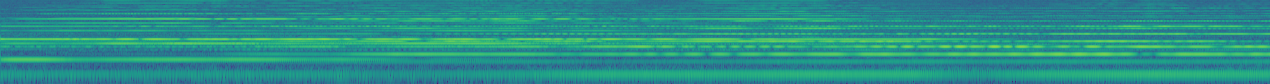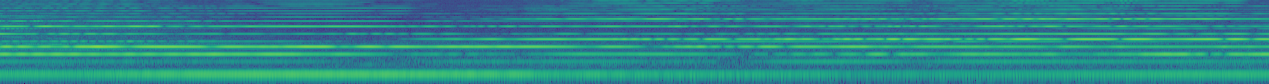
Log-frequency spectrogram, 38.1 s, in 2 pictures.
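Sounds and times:
tornado siren: 0.0s - 38.0s.

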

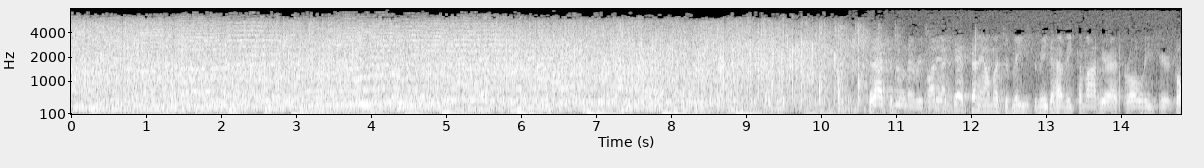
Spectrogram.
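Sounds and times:
audience applause: 0.0s - 11.7s
speech: 10.8s - 14.7s.

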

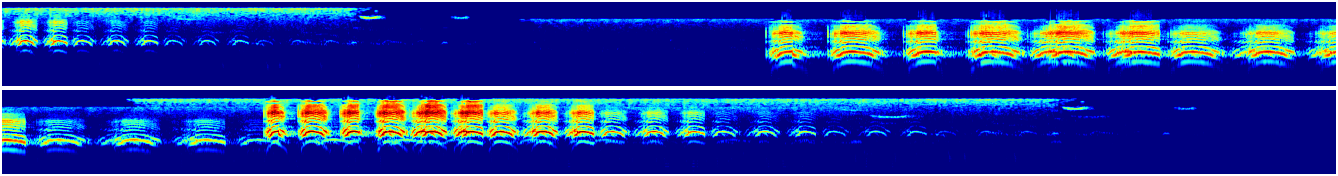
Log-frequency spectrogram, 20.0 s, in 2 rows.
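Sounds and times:
crow calling: 0.0s - 3.5s, 5.8s - 18.3s.

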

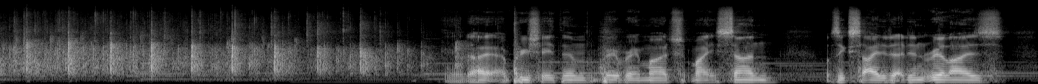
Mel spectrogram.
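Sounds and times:
audience applause: 0.0s - 5.2s
speech: 4.5s - 10.1s.

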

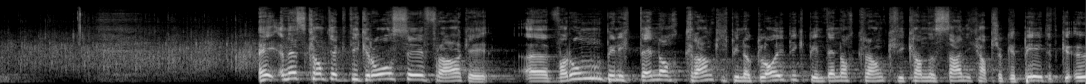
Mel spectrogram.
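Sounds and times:
audience clapping: 0.0s - 3.8s
speech: 2.6s - 10.8s.

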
